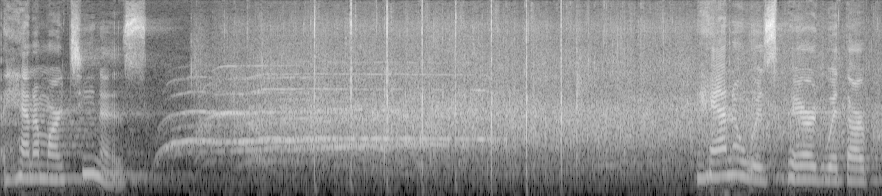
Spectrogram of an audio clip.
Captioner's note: audience applauding and cheering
